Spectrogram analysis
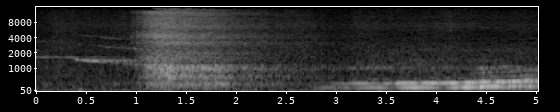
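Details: Whale sound: a faint descending whistle, then a loud breathy whooshing burst, followed by low moans that slowly rise in pitch toward the end.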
